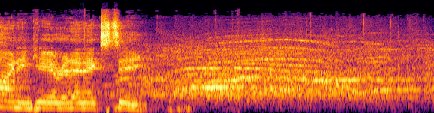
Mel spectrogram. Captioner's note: cheers and applause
